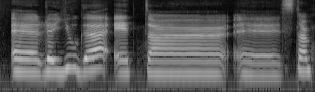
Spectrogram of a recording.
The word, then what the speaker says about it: hygge: Ça s'appelle le yoga. – OK. – Et ça s'appelle H-Y-G-G-E. – Et non yoga. – Non, c'est ça, mais j'ai vraiment cherché la prononciation pour savoir yuga. Comment le dire.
